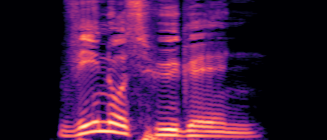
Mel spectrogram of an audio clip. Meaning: dative plural of Venushügel
- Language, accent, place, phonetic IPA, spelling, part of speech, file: German, Germany, Berlin, [ˈveːnʊsˌhyːɡl̩n], Venushügeln, noun, De-Venushügeln.ogg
